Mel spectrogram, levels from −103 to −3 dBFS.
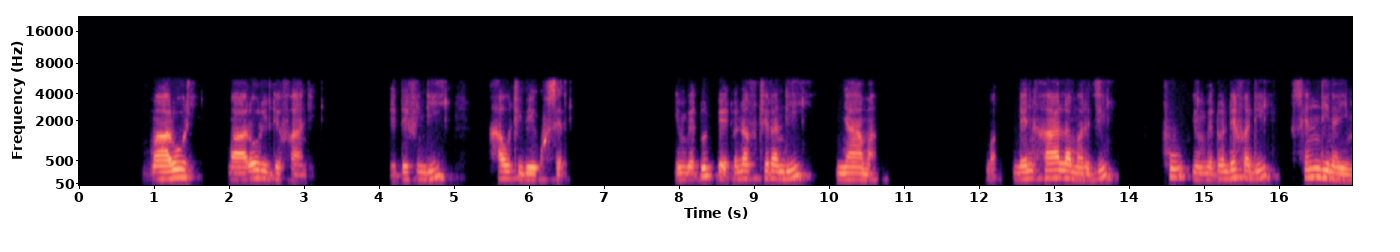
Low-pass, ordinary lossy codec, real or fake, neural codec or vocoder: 5.4 kHz; Opus, 16 kbps; real; none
